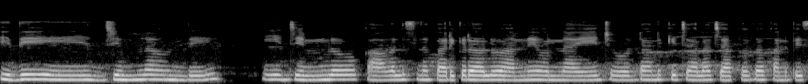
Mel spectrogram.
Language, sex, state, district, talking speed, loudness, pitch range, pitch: Telugu, female, Andhra Pradesh, Manyam, 120 wpm, -16 LUFS, 205-220 Hz, 210 Hz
